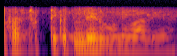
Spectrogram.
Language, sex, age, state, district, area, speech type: Hindi, male, 18-30, Rajasthan, Karauli, rural, conversation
